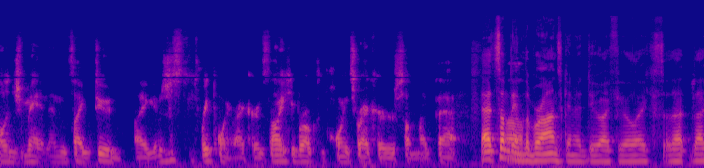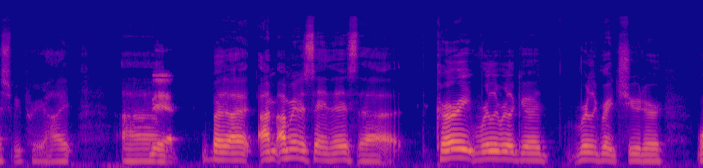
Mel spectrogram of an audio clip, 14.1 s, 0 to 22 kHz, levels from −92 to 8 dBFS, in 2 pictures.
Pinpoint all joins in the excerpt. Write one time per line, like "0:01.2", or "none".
none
